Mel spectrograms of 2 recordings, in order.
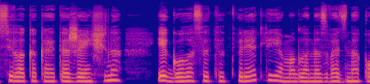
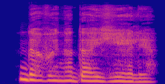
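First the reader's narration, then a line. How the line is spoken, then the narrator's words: Weak breathy voice. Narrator (Russian): выдохнула я слабым до неузнаваемости голосом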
